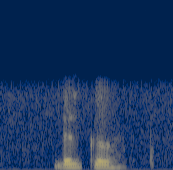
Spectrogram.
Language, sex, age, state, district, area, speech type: Kashmiri, male, 18-30, Jammu and Kashmir, Budgam, rural, conversation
